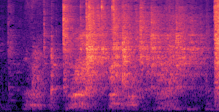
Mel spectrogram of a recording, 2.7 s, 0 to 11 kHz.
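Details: A 7-week-old male Airedale Terrier puppy, playing with a cup on a dreary Thursday morning in early May, gives a rough, rasping growl, with a man's voice nearby.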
